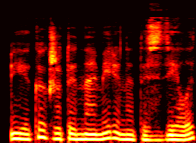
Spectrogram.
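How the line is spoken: Plain. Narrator (Russian): спросил Джекоби

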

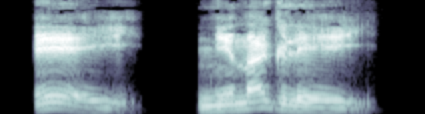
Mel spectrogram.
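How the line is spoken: Indignant retort. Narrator (Russian): возмущенно бросил Джимми

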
